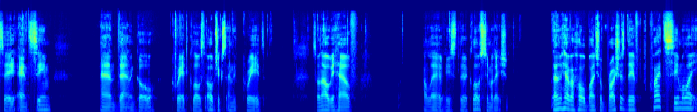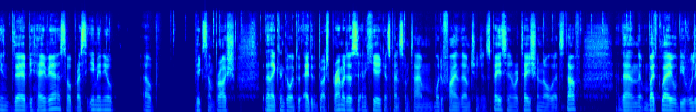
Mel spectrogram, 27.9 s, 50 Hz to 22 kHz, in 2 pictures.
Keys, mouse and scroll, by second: 3.4 click, 4.3 alt+click, 5.8 alt+click, 6.1 alt+right click, 6.3 alt+click, 7.0 alt+middle click, 8.0-9.4 drag, 9.4 alt+right click, 10.4 alt+F12, 11.0 click, 12.0 right click, 12.5-14.0 drag, 14.0 e, 17.2-24.2 drag, 24.9-27.8 drag.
